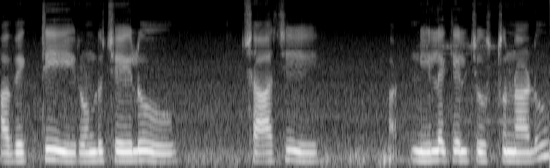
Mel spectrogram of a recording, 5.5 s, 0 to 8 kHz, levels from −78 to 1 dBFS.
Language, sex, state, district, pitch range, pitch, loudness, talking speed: Telugu, male, Telangana, Hyderabad, 145-160 Hz, 150 Hz, -12 LUFS, 75 wpm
